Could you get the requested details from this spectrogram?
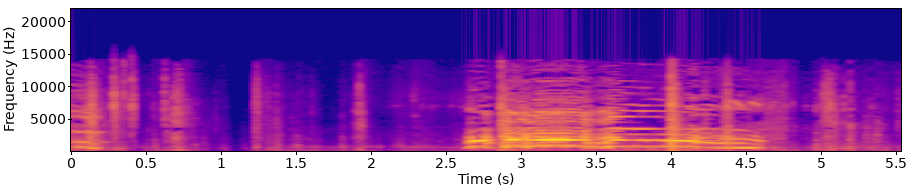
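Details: Chickens, one of 70 being let out for the day in Longford, Ireland, on Thursday 25 February 2016: scattered soft clucks and rustles, then one loud, harmonic crow lasting about two seconds that rises and falls before trailing off.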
